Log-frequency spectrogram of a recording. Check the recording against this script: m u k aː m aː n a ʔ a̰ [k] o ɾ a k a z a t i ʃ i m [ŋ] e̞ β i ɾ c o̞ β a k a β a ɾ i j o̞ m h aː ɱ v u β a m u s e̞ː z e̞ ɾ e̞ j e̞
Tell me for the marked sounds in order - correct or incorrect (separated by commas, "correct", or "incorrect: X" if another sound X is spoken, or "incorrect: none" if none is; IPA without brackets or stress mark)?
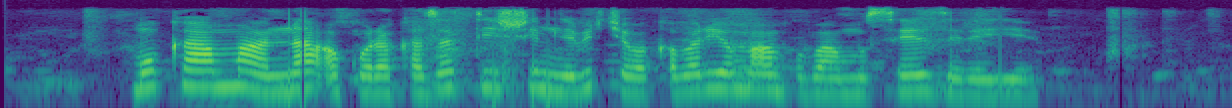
correct, incorrect: ɲ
